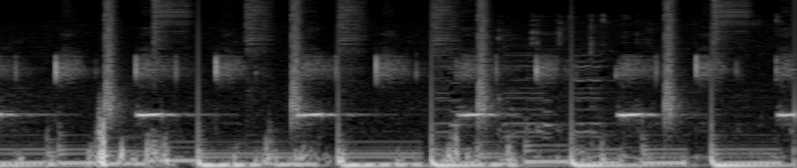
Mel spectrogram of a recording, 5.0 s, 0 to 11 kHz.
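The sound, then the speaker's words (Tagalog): A 10-second countdown timer sound effect for answering a quiz question: steady electronic beeps about once per second with sharp ticks, over a low droning, tense musical bed, loud with no voices. “Okay, you have 10 seconds to answer the question. Timer starts now.”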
